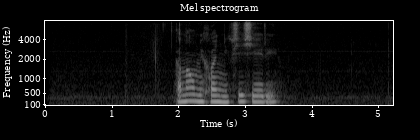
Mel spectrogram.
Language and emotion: Russian, neutral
